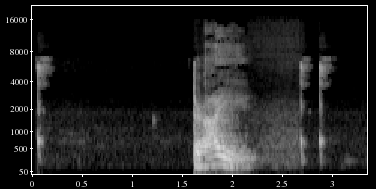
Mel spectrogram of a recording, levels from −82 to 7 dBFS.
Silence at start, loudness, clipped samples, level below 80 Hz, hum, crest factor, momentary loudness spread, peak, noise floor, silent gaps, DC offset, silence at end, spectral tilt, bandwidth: 0.05 s; -17 LUFS; under 0.1%; -64 dBFS; none; 20 dB; 24 LU; 0 dBFS; -63 dBFS; none; under 0.1%; 0.4 s; -4.5 dB/octave; 16 kHz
